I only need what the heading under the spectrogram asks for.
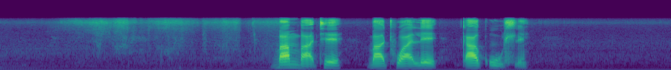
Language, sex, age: Xhosa, male, 18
